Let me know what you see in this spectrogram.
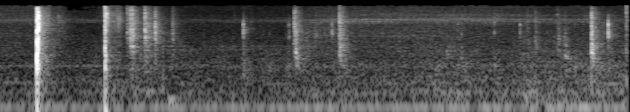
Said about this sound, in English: It sounds like you're slapping yourself in the face and it's making me uncomfortable.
